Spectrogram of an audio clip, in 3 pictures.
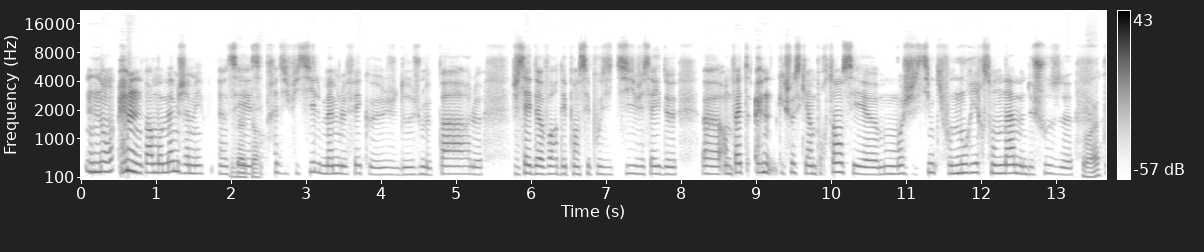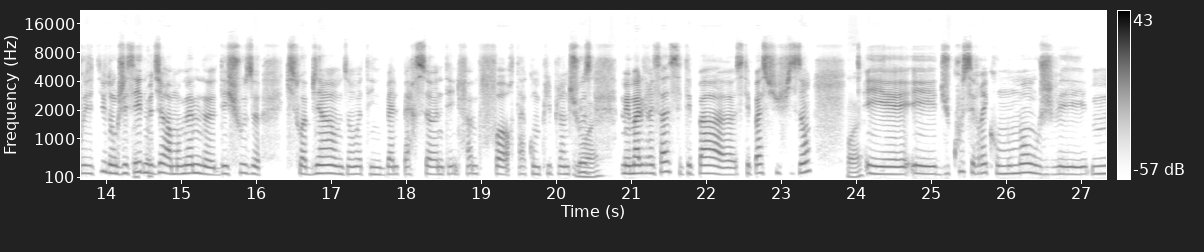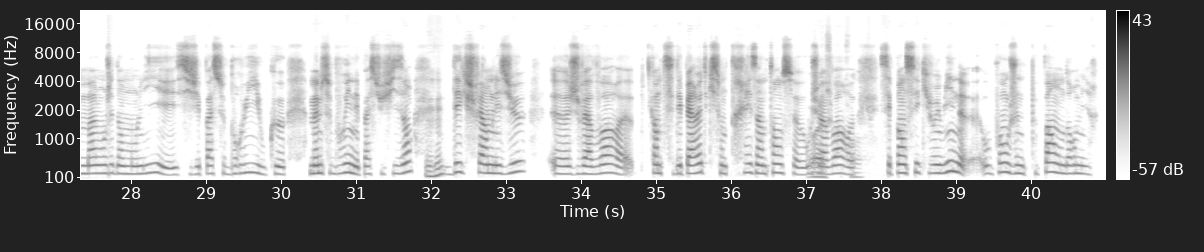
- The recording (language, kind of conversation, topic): French, podcast, Comment gères-tu les pensées négatives qui tournent en boucle ?
- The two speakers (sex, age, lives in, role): female, 25-29, France, guest; male, 30-34, France, host
- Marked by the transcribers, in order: throat clearing; throat clearing; stressed: "belle"; stressed: "forte"; stressed: "très"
